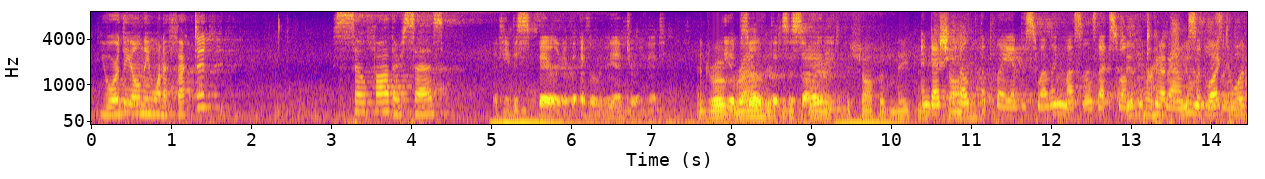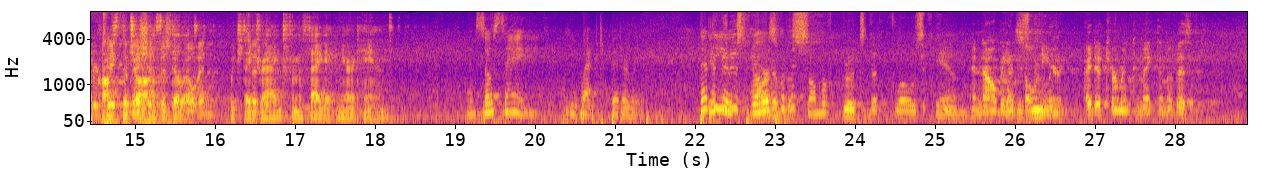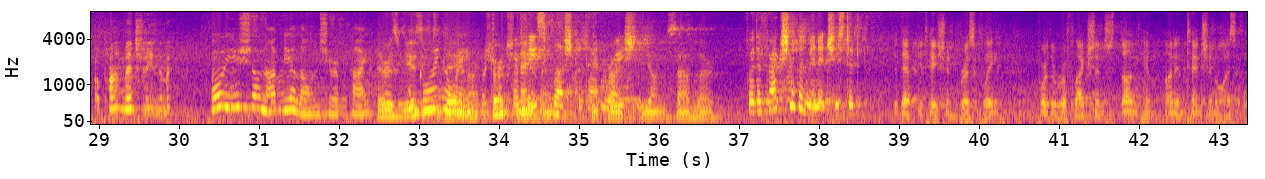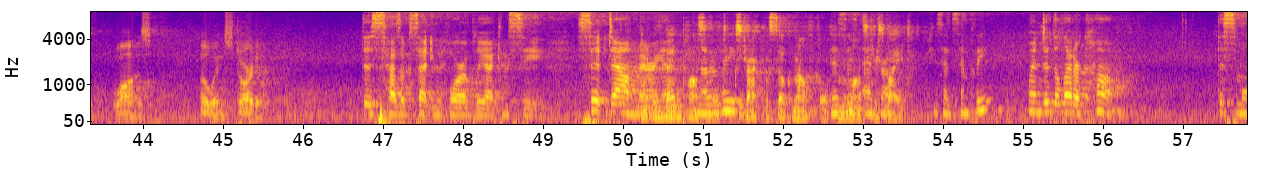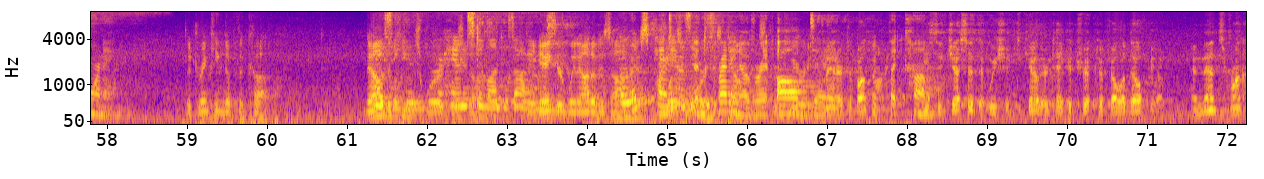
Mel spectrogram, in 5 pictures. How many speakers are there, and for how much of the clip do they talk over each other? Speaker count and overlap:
10, about 33%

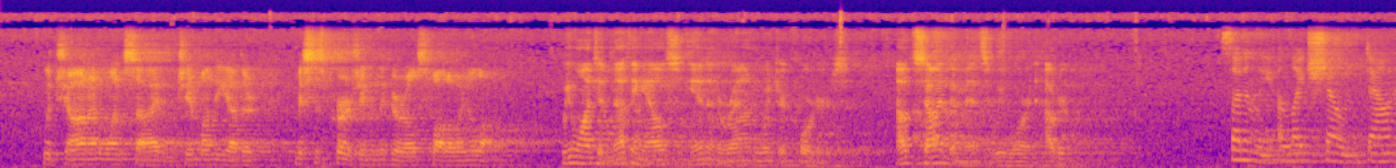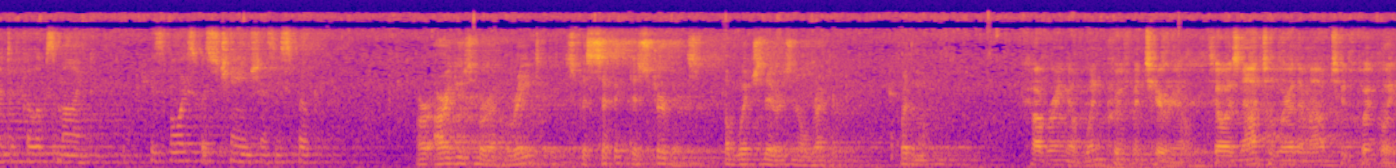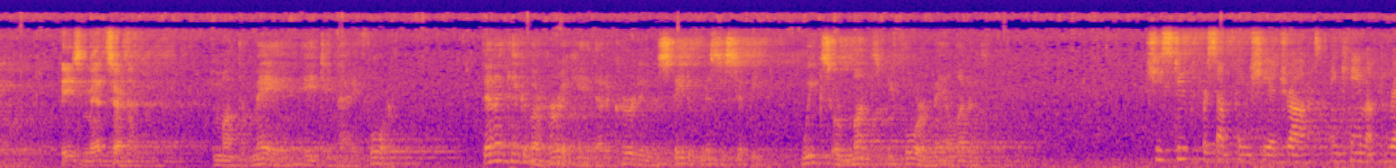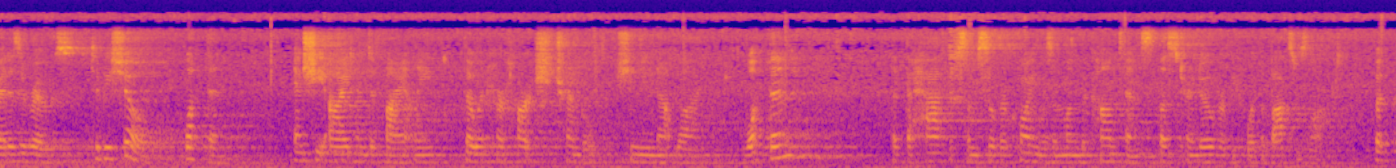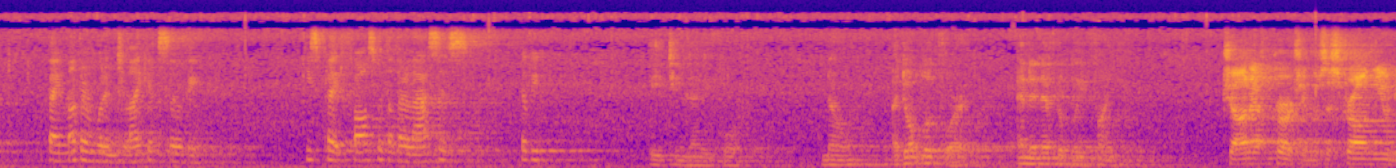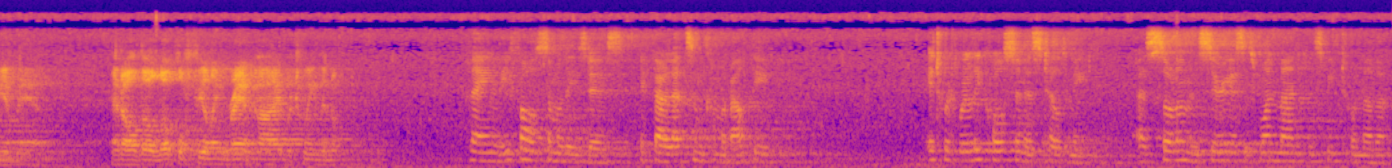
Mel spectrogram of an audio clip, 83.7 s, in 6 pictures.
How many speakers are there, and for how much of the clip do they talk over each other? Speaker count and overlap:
4, no overlap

